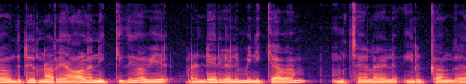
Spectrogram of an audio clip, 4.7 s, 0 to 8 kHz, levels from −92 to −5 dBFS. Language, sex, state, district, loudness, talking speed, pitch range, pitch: Tamil, male, Tamil Nadu, Kanyakumari, -13 LUFS, 165 wpm, 135-145 Hz, 140 Hz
